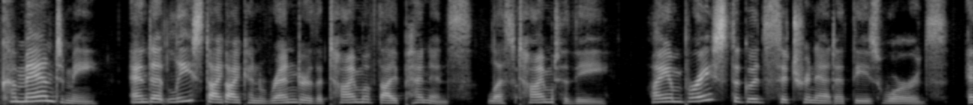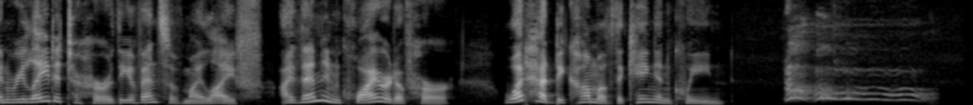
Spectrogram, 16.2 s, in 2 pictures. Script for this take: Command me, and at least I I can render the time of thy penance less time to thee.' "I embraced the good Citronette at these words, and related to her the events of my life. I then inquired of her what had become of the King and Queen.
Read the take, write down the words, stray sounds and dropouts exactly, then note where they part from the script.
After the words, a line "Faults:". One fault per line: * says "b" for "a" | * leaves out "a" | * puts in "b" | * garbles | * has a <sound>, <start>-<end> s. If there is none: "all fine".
Command me, and at least I I can render the time of thy penance less time to thee.' "I embraced the good Citronette at these words, and related to her the events of my life. I then inquired of her what had become of the King and Queen.
Faults:
* has a bark, 14.6-15.9 s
